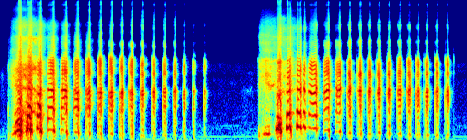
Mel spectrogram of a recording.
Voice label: 23 year old african, person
